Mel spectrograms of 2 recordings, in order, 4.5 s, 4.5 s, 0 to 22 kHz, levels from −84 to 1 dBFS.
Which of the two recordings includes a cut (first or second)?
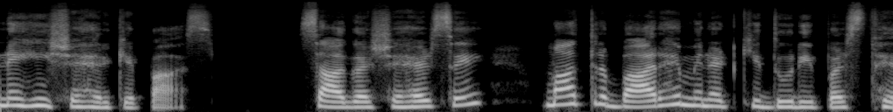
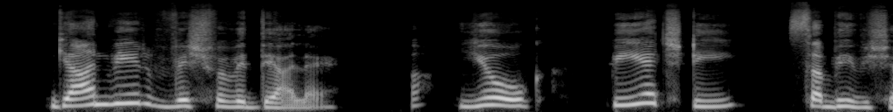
second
